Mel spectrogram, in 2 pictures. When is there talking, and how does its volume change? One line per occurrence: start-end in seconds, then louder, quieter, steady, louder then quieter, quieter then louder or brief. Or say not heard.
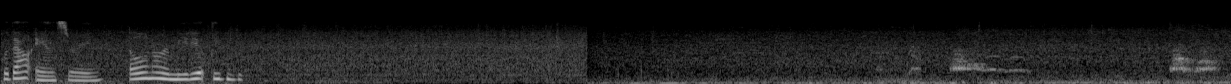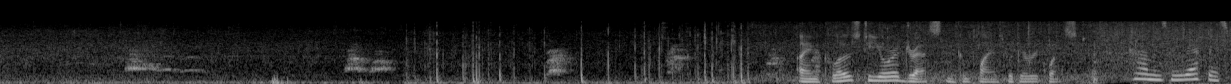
0.0-2.5 brief
20.2-24.5 quieter then louder.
